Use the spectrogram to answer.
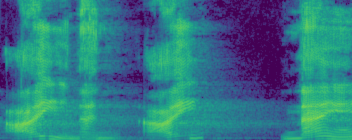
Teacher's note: عَيْنًا، عَيْنًا، یا ساکن سے پہلے عین کے اوپر زبر ہے تو یا لین، اس کو نرم آواز کے ساتھ جلدی ادا کریں گے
